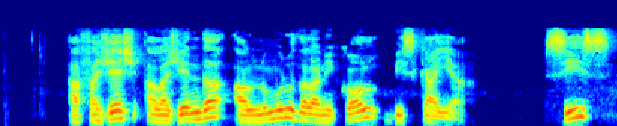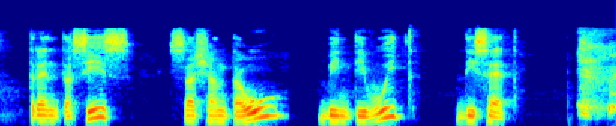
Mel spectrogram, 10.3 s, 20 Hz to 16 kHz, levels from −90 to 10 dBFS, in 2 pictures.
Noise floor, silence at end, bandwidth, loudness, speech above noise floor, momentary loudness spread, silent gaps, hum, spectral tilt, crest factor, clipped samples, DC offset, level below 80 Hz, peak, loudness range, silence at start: -85 dBFS; 0 s; 7.6 kHz; -18 LUFS; 68 dB; 13 LU; none; none; -4.5 dB/octave; 16 dB; under 0.1%; under 0.1%; -60 dBFS; -2 dBFS; 3 LU; 0.6 s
